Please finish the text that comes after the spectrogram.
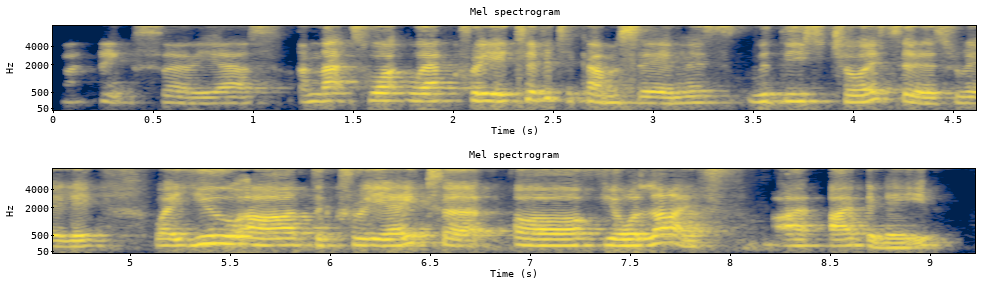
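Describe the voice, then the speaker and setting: A middle-aged woman from Denmark, a guest in a video interview, speaking softly and reflectively and often trailing off quietly. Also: medium pitch, unhurried, hardly any pauses. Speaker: guest, creative mentor. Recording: echoey room sound.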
